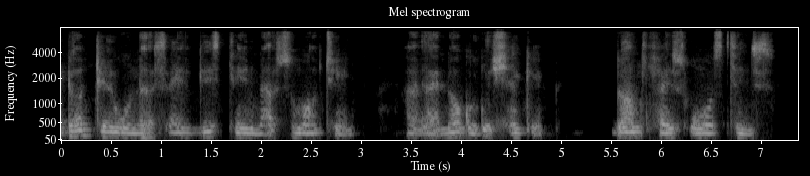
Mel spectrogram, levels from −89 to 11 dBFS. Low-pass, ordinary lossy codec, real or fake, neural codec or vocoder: 7.2 kHz; none; fake; codec, 24 kHz, 1.5 kbps, HILCodec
